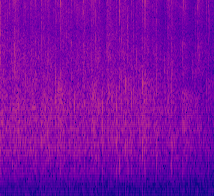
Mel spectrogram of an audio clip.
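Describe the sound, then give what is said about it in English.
Steady applause from a worship service audience honoring a performer after his original sonata, a dense, even clapping that stays fairly faint and eases off slightly toward the end. “Another round of applause for Randall Johnson.”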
